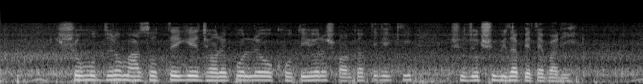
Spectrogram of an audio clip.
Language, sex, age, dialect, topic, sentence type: Bengali, female, 41-45, Standard Colloquial, agriculture, question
